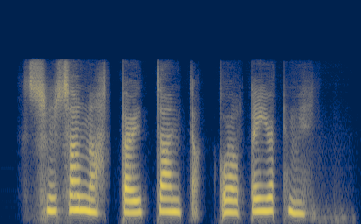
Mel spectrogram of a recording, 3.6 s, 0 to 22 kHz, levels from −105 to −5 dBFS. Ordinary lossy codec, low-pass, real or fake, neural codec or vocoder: AAC, 48 kbps; 7.2 kHz; fake; codec, 16 kHz, 0.5 kbps, FreqCodec, larger model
